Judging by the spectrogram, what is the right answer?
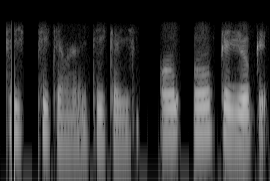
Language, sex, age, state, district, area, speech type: Punjabi, female, 45-60, Punjab, Fatehgarh Sahib, urban, conversation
